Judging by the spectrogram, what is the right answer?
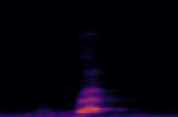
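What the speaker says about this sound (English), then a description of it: "those are my dogs. There's something exciting. There's something worth barking at." A single short dog bark rings out at moderate distance in a quiet room, standing alone against low background hum.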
